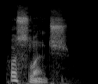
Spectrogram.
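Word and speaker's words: Puslinch: Anyway, Richard Sooner, who's written many times before, wants me to know, you know what, it's actually not Puss Lynch. The proper local pronunciation, says Richard, as is in puss, as in puss in boots, as opposed to the stuff that oozes from a wound.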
